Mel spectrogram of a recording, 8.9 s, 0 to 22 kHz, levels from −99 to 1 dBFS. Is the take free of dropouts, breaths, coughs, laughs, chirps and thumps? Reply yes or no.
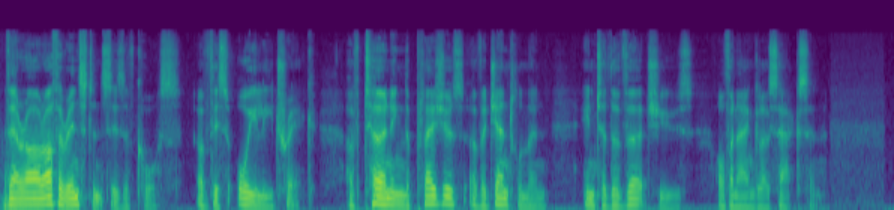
yes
